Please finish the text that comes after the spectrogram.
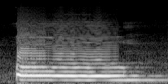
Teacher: तो हम उतना ही समय ओ को बोलने में लेंगे। देखिए, जितने समय में हम ओ को 3 बार बोल सकते हैं उतना ही समय हम इसको बोलने में लेंगे। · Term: प्लुत स्वर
